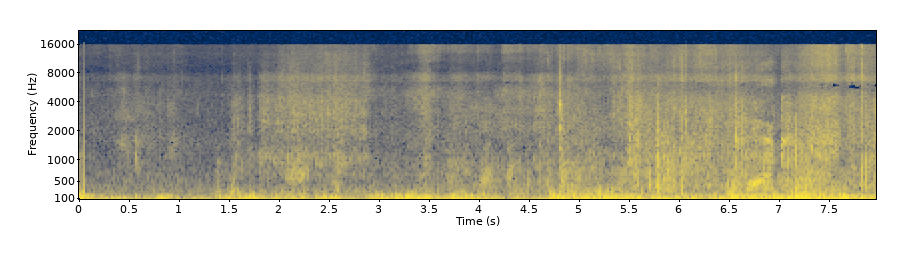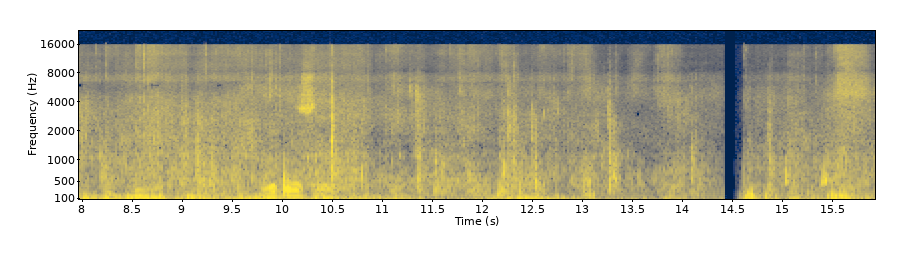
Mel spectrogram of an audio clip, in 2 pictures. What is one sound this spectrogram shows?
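Boots squelch and rustle through wet marsh grass.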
